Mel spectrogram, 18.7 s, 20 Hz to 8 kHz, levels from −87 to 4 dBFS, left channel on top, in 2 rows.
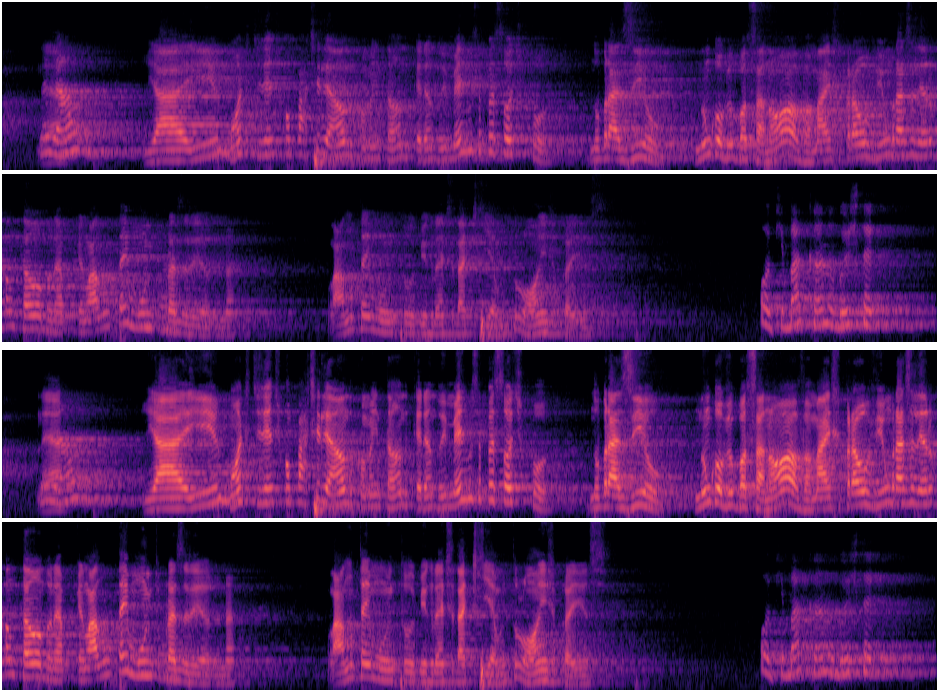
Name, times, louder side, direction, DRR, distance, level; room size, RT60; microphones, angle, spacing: voice 1, 0.4-0.8 10.8-11.1 16.9-18.1, left 2 dB, 30° left, 6 dB, 0.7 m, -36 dB
voice 2, 1.4-5.5 5.9-6.6 6.9-11.7 12.6-15.2, right 6 dB, 55° right, 15 dB, 0.4 m, -31 dB
14.0 x 5.9 x 9.4 m, 2.4 s
head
